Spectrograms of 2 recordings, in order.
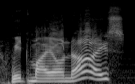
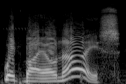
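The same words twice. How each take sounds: First: It is said as a rising question. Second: It is said as a flat statement.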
